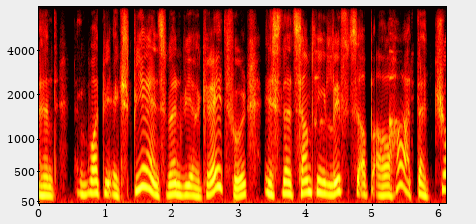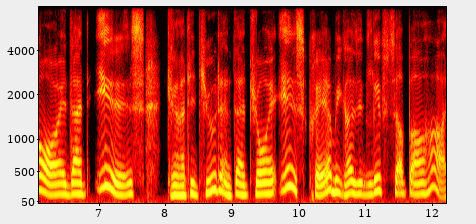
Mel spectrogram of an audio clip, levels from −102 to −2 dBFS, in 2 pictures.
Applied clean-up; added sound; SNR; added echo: neural diffusion model UNIVERSE++.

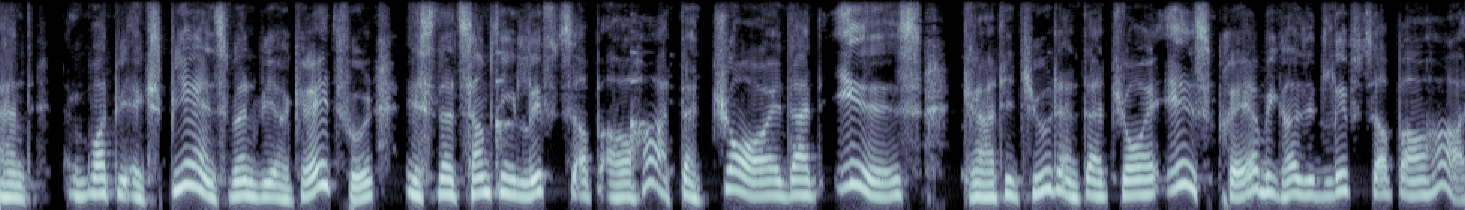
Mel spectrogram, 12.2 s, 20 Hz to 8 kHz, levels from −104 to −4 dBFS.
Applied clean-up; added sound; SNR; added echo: classical method spectral subtraction.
